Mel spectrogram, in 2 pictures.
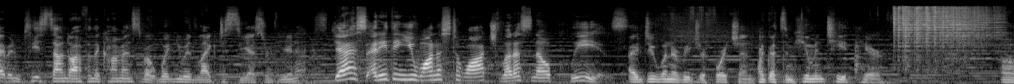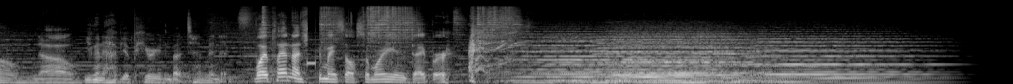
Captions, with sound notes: and please sound off in the comments about what you would like to see us review next. - Yes, anything you want us to watch, let us know please. - I do wanna read your fortune, I've got some human teeth here. (clanking) Oh no, you're gonna have your period in about 10 minutes. - Well I planned on (beep) myself so I'm already in a diaper. (laughing) (classical instrumental music)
